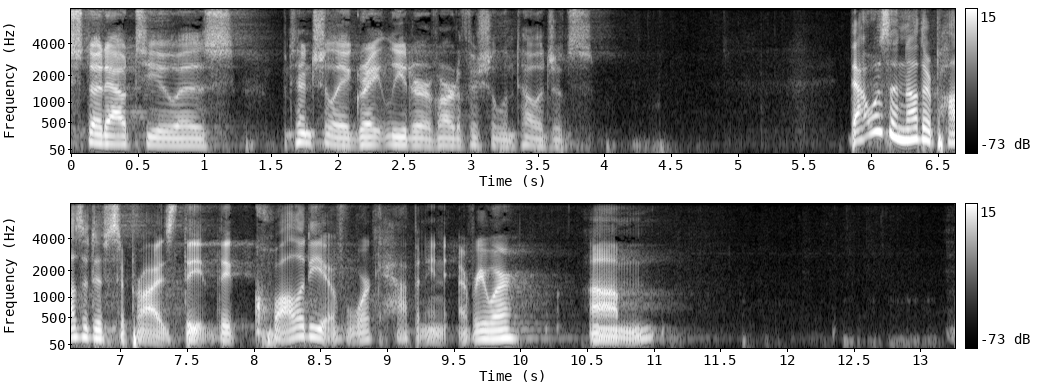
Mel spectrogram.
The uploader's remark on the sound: Straight from Dreamforce, the world’s largest AI & CRM conference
